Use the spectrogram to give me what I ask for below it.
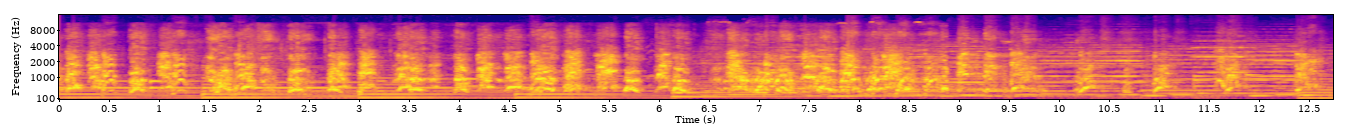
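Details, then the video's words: Crowded caged dogs at a dog farm, hundreds kept in cramped conditions, barking and yipping constantly in rapid overlapping bursts, some high whimpering yips, over steady background music. "PD: Có thể nghe thấy tiếng chó sủa..!"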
